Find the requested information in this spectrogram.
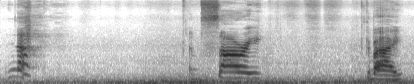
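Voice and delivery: high, loud panicked venting near a shout; anxiety boiling over, can't calm down; real outburst. Real, not acted. Telling viewers she can't cope, panicked loud outburst. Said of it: "Sorry about that outburst".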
